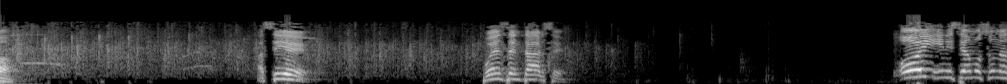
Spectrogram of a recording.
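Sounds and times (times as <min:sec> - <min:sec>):
speech: 0:00.0 - 0:00.2, 0:02.6 - 0:03.2, 0:04.8 - 0:05.8, 0:09.0 - 0:10.0
loud audience applause: 0:00.0 - 0:06.6.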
